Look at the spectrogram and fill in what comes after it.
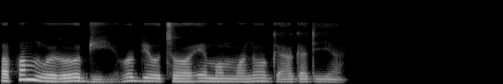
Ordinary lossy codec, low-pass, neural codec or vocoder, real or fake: MP3, 48 kbps; 7.2 kHz; codec, 24 kHz, 0.9 kbps, WavTokenizer, large speech release; fake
